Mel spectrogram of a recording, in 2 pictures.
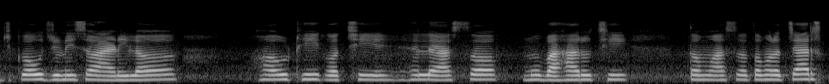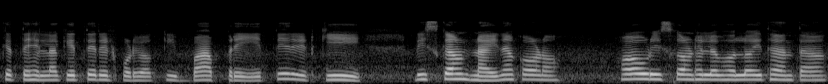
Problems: none marked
